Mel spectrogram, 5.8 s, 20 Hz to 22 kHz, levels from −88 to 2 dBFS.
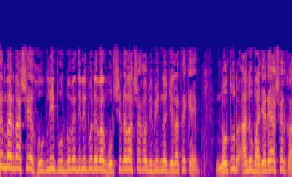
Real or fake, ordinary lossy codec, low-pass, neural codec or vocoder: real; none; 7.2 kHz; none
